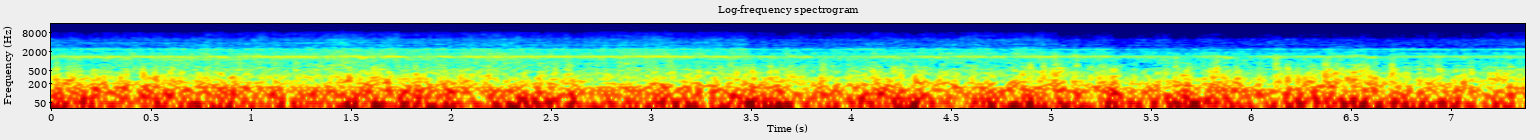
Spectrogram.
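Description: Yamaha R15M's single-cylinder engine running at a steady speed while riding, its pitch holding level, under a heavy rumble of wind and road noise on the microphone.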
